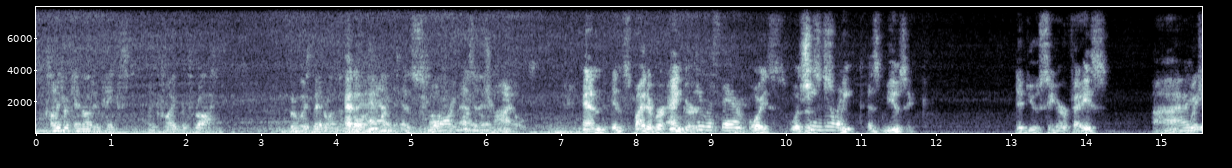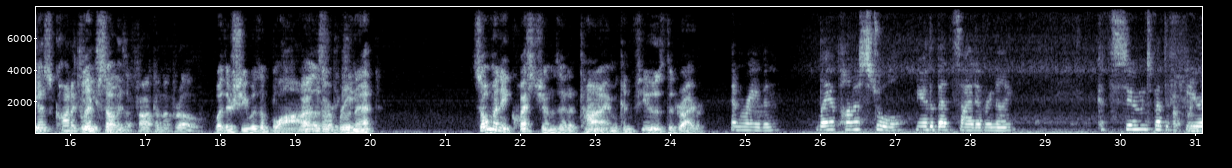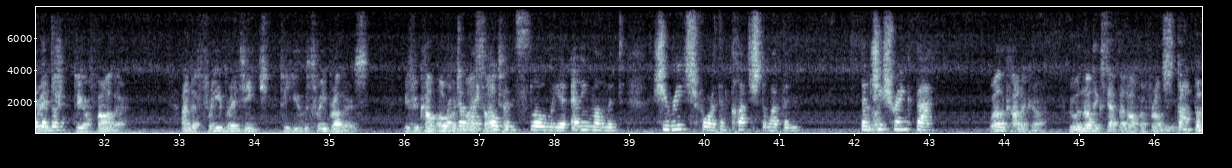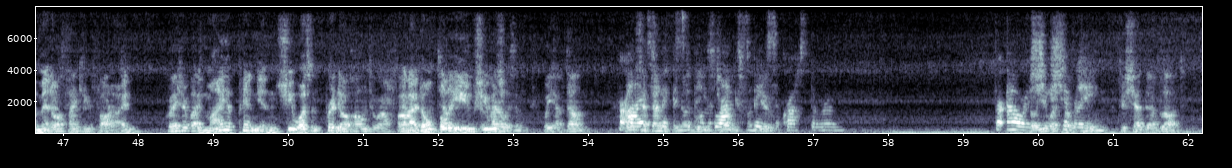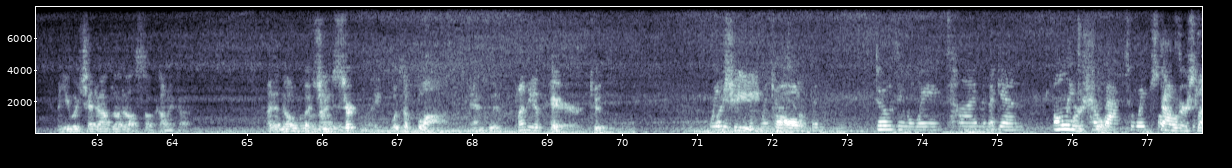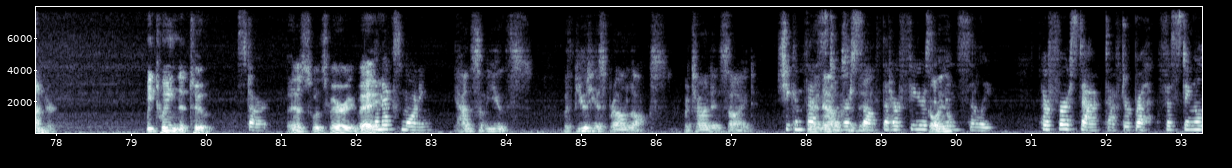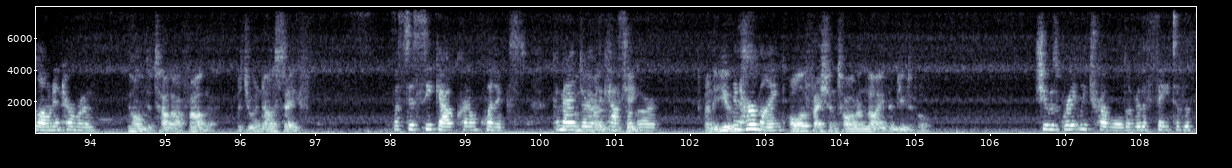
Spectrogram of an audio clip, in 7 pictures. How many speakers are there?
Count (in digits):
3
